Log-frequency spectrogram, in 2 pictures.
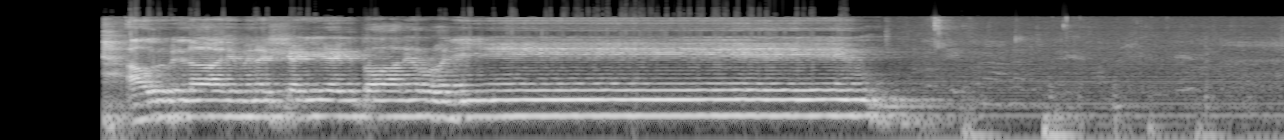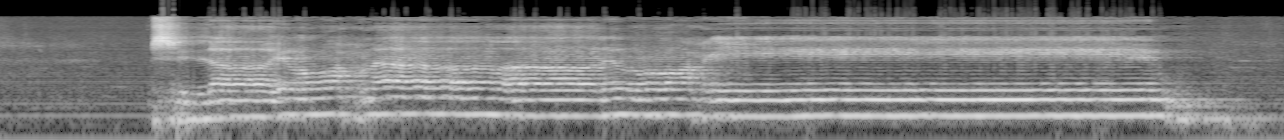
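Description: A man chants loudly in a long, drawn-out singing voice through a microphone, with pauses.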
